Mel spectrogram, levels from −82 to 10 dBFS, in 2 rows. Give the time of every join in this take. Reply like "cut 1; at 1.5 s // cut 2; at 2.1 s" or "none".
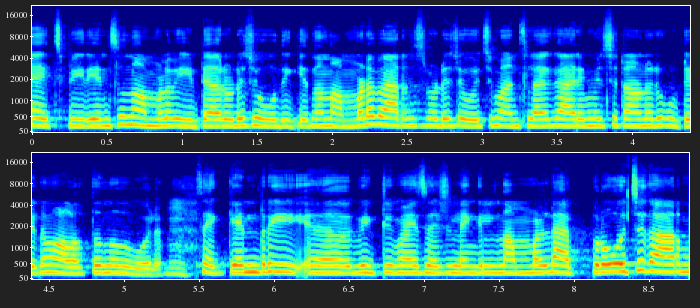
cut 1; at 5.5 s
